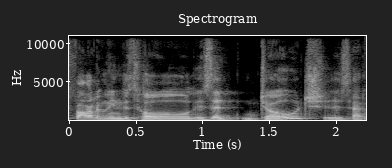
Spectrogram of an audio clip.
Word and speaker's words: DOGE: Whereas now, what's coming out of the policy changes in America, like if you're just following this whole, is it Doge? Is that how they pronounce it, Steve?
